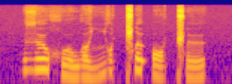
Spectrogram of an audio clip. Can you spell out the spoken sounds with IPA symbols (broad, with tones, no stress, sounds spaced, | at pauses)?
z ø˥ χʷ ʌ˨˩ w ʌ˨˩ ʎ ɔ˥ ǁ ə˥ ʔ ɔ˩˧ ǁ ø˩˧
